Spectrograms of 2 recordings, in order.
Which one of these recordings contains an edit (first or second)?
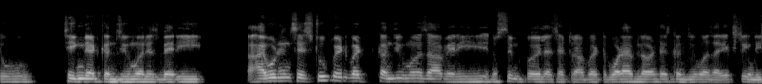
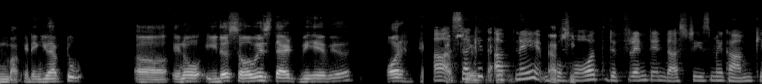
second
